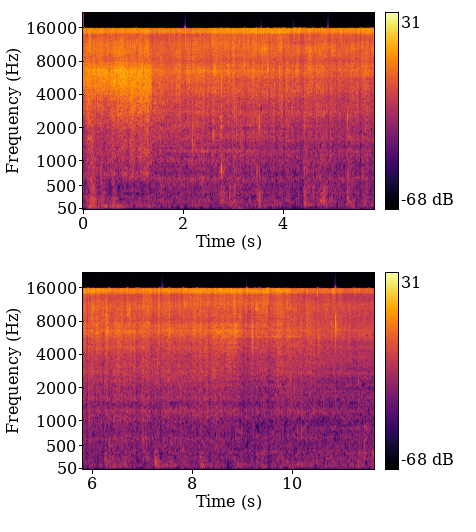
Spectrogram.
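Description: Vegetables sizzling in oil in a non-stick kadai, stirred with a spatula, with a few small scrapes and knocks. The sizzle is loudest for about the first second, then settles to a softer, steady hiss that slowly fades.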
